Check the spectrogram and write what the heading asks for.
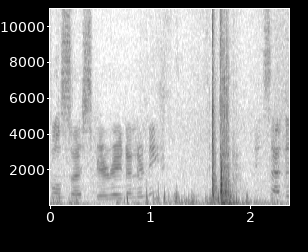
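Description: A woman talking, then about 1.7 seconds in a single loud thump, something in the SUV's cargo area being shut.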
